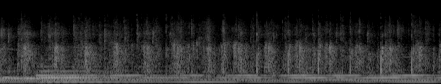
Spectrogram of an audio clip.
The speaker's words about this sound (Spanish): Primero vamos a darles un aplauso.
